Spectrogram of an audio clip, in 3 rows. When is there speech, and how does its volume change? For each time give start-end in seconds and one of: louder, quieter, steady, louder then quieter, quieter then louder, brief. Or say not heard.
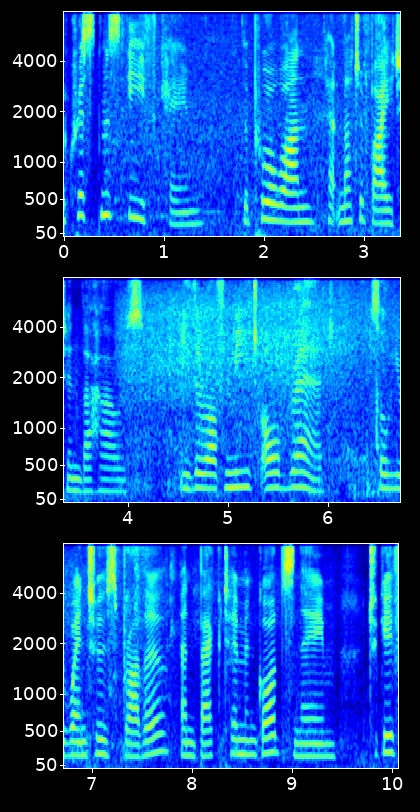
0.0-10.0 steady.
